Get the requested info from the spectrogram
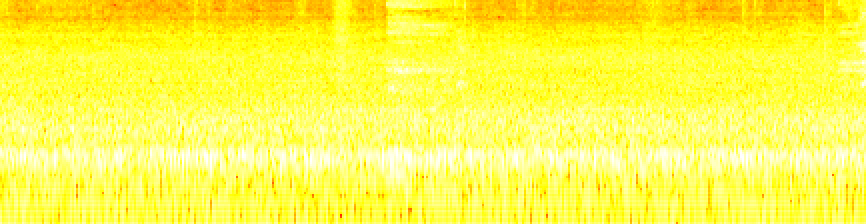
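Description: Steady low machine hum and drone, unbroken throughout, with a few faint light taps about halfway through.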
